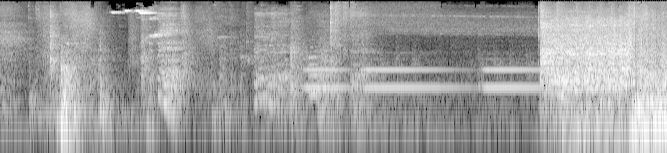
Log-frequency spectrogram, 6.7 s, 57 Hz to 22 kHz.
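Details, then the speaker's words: Freshly built turbo 6.0 LQ9 LS V8 Silverado, Holley setup-wizard tune with wrong injector data and taped MAP sensor, first startup, 55 psi oil pressure: fires and settles into fast raised idle; idle too high. "That's a little low because we got a high pressure pump, but not too abnormal. The idle was really high."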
